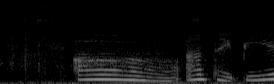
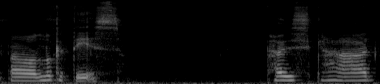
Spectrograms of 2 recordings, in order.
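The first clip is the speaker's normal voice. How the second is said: normal talking voice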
